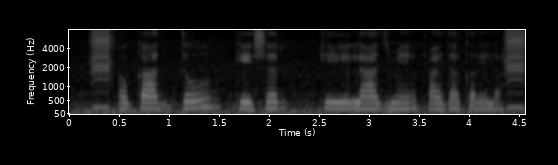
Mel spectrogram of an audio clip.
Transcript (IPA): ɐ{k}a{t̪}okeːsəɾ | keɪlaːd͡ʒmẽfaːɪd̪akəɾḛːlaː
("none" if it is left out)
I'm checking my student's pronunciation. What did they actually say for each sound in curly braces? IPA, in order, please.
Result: k, d̪

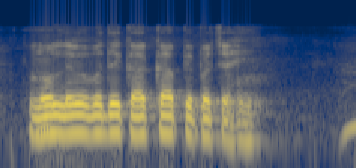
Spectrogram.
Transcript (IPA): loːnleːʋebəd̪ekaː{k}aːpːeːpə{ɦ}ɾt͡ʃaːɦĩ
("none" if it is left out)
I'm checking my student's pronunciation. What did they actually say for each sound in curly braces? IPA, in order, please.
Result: k, none

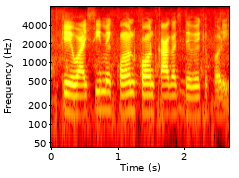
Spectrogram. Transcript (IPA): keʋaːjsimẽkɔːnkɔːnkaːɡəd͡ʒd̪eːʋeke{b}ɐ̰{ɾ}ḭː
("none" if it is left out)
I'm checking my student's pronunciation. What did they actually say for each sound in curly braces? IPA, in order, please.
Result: p, ɽ

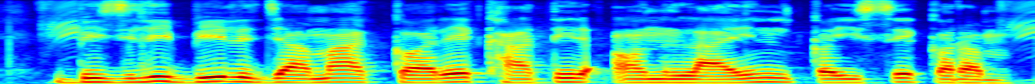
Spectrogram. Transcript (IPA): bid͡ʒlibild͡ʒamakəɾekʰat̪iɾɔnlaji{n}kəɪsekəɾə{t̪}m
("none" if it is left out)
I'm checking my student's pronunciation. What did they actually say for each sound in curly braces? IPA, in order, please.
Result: n, none

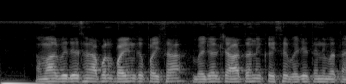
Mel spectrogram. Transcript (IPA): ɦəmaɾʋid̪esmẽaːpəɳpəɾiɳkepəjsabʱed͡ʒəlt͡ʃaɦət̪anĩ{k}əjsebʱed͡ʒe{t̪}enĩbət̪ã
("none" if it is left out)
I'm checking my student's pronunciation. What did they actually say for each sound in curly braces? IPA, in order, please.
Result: k, t̪

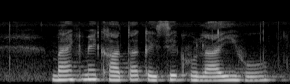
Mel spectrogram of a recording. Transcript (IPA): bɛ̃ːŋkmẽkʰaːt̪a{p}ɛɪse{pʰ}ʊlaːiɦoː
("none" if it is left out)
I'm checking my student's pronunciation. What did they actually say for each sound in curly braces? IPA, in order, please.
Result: k, kʰ

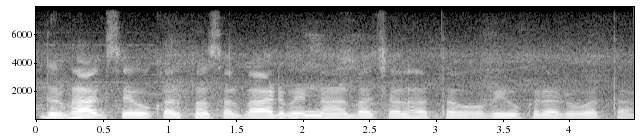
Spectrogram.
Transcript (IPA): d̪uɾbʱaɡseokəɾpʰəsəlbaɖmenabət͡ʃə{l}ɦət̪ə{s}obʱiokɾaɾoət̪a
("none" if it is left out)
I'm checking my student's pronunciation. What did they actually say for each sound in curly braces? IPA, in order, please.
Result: l, none

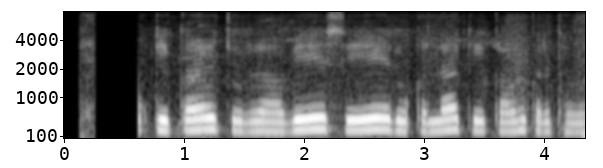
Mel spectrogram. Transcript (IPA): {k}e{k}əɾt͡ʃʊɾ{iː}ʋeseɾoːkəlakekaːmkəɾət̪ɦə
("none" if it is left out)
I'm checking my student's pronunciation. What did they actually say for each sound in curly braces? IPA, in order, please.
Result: k, k, aː

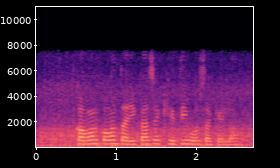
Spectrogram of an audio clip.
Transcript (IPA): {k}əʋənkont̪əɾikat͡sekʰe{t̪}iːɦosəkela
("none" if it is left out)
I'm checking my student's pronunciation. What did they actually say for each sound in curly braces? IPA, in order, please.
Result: k, t̪

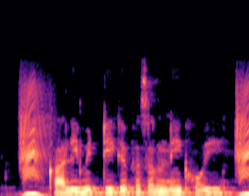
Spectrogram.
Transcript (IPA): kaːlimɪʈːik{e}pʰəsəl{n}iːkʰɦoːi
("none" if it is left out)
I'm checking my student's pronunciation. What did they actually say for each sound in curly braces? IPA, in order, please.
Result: e, n

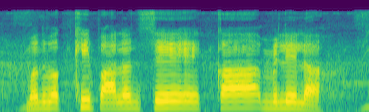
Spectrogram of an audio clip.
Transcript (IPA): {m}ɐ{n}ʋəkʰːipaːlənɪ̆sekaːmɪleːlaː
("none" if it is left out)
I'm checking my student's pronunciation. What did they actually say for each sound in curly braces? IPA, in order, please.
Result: m, n

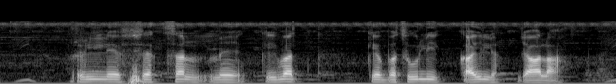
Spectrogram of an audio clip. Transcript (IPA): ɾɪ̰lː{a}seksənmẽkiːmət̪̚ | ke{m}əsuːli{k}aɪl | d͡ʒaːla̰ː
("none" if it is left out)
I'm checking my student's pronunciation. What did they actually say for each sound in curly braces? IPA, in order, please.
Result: e, b, k

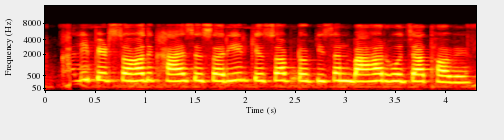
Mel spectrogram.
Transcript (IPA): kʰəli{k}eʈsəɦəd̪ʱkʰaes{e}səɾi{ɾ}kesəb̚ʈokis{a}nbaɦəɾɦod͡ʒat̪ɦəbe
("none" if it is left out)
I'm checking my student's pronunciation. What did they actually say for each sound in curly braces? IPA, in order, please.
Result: p, e, ɾ, ə

